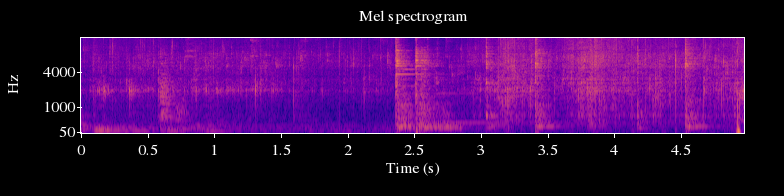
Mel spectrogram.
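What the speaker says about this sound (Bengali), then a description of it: "তেলটা গরম হয়ে এসেছে, এর মধ্যে আমি 1 চামচ জিরে, 2 শুকনো লঙ্কা, 2 তেজপাতা ফোড়ন দিলাম" Cumin seeds, dried red chilies and bay leaves sizzling in hot white oil for Bengali moong dal with peas and raisins, a steady bright crackle broken by sharp pops and spatters, close and loud with no talk.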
